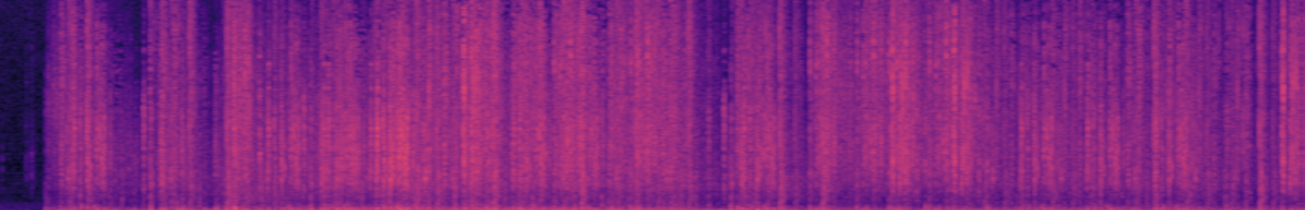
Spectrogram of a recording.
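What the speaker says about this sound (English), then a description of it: "No, Pierce is getting artillery fire." Artillery fire in the Civil War strategy game Grand Tactician thunders as a dense, continuous crackle of cannon and musketry that starts abruptly and keeps up without pause, with no voices.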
